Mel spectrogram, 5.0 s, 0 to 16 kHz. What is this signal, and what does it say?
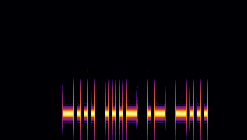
Morse code, heard as a keyed tone, about 17 wpm, 700 Hz. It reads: BVAB
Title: All Cut Numbers - 4-Digit 17wpm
